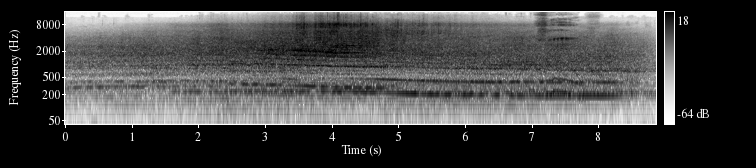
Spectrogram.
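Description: A hypercar at an open-air speed festival roars along the course, its engine note rising and swelling as it approaches, echoing off surroundings, loud and continuous with a gradual fade near the end.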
